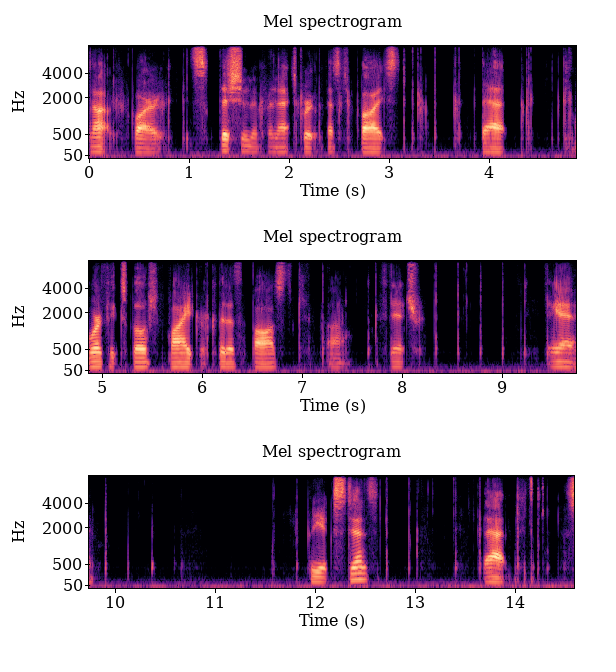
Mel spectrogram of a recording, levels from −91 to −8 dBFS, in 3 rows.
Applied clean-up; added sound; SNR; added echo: neural diffusion model UNIVERSE++.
